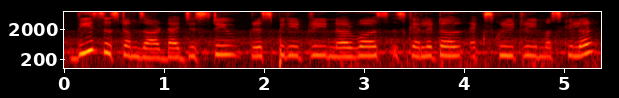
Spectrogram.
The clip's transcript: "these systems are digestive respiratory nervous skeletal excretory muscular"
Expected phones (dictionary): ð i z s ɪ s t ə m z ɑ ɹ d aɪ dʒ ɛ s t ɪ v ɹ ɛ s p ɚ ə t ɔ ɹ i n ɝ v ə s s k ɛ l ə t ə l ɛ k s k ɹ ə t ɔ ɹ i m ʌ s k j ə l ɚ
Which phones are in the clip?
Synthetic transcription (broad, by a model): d i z s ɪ s t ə m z ɑ ɹ d aɪ dʒ ɛ s t ɪ v ɹ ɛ s p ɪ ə t ɹ i n ɝ v ə s s k ɛ l ə t ə l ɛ k s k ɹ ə t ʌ ɹ i m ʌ s k j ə l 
